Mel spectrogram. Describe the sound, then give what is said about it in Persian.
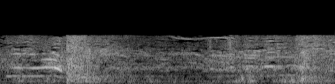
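Gunfire at a police station in Oshnavieh: a few sharp, loud bangs stand out against a constant rough, noisy background. “کلانتری اشنویه، کلانتری اشنویه، تیراندازی. این تیراندازی هایی که قبل از اینکه مردم بگیرن کلانتری رو،”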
